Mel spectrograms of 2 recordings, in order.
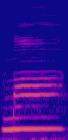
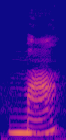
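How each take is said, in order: First: The pitch stays high and level. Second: The pitch rises from middle to high. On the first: "So it's flat and high" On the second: "goes out from middle pitch to high pitch"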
